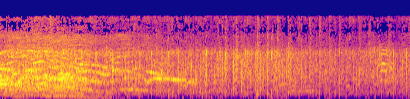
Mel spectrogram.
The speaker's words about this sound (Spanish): Fuerte el aplauso para Jesucristo. Fuerte, gloria a ti, Señor.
